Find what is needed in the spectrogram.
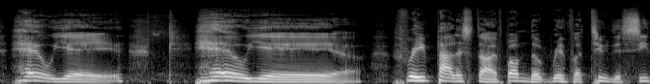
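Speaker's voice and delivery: hammed-up lazy drawl copying his inflection; mocking imitation of the singer. Mocking the punk singer's chant to his viewers, hammed-up drawl. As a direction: mimic the singer's smug chant, drawn out. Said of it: "the inflection in which he says it".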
